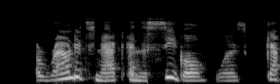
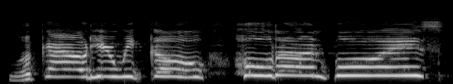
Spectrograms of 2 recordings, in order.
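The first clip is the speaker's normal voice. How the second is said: loud, high excited shout; thrilled high yell; shouted warning; 13 semitones higher, 8 dB louder, much slower than usual. Acted. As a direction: warn everyone to hold on. Peach starts rising, warning shout.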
